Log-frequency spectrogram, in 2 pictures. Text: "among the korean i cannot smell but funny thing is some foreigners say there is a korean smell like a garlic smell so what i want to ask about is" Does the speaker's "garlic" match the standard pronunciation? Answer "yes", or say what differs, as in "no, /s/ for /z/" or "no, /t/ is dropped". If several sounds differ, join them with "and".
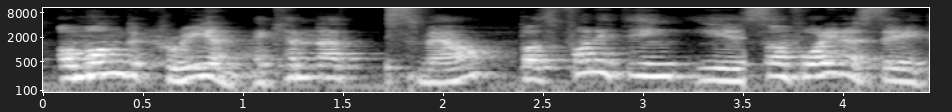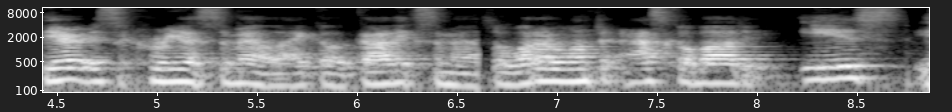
no, /l/ is dropped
